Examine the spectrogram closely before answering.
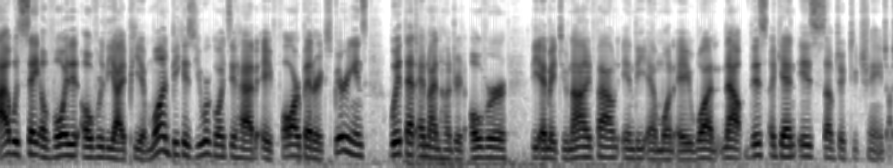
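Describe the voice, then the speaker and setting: A young man with a phlegmy, rough voice commenting casually on a game, rambling and correcting himself as he gives his opinions. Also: medium pitch, no echo. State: phlegmy, rough voice after illness. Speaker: gaming video host.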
